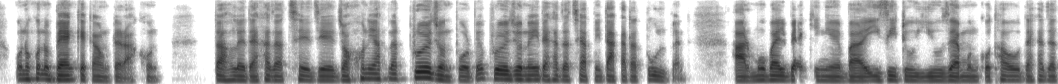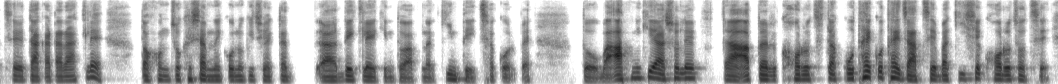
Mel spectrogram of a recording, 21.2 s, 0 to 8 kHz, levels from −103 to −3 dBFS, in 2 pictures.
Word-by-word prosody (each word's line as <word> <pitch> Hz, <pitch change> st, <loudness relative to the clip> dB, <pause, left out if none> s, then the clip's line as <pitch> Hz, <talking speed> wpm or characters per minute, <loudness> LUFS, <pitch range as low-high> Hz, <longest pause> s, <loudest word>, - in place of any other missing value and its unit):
কোনো, 120 Hz, 0 st, -1 dB
কোনো 135 Hz, -3 st, 0 dB
bank 110 Hz, 0 st, +7 dB
account-এ 90 Hz, -5 st, -3 dB
রাখুন। -, -, -11 dB, 0.6 s
তাহলে 100 Hz, 0 st, +1 dB
দেখা 95 Hz, +4 st, -2 dB
যাচ্ছে 95 Hz, +4 st, -3 dB, 0.2 s
যে 100 Hz, -, +2 dB, 0.2 s
যখনই 135 Hz, +8 st, -1 dB
আপনার 130 Hz, 0 st, -4 dB
প্রয়োজন 155 Hz, -9 st, +5 dB
পড়বে, 95 Hz, +5 st, -1 dB
প্রয়োজনেই 115 Hz, -3 st, +3 dB
দেখা 105 Hz, +2 st, -4 dB
যাচ্ছে 100 Hz, -, -4 dB
আপনি 95 Hz, -, -9 dB
টাকাটা 95 Hz, 0 st, -1 dB
তুলবেন। 105 Hz, -6 st, -5 dB, 0.6 s
আর 90 Hz, -, +6 dB
mobile 105 Hz, 0 st, +3 dB
banking-এ 95 Hz, -2 st, -3 dB
বা 90 Hz, -, +4 dB, 0.2 s
easy 100 Hz, +3 st, -1 dB
to 100 Hz, -, -2 dB, 0.3 s
use 95 Hz, -1 st, -3 dB
এমন 95 Hz, 0 st, -4 dB
কোথাও 100 Hz, +2 st, -2 dB, 0.2 s
দেখা 95 Hz, +2 st, -5 dB
যাচ্ছে 95 Hz, +2 st, -5 dB, 0.2 s
টাকাটা 90 Hz, 0 st, 0 dB
রাখলে 100 Hz, -, -2 dB, 0.5 s
তখন 110 Hz, -, -2 dB
চোখের 115 Hz, -3 st, -2 dB
সামনে 100 Hz, -3 st, +1 dB
কোনো 100 Hz, -1 st, -1 dB
কিছু 105 Hz, -, -7 dB
একটা -, -, -5 dB, 0.4 s
আ -, -, +5 dB, 0.2 s
দেখলেই 95 Hz, -3 st, +2 dB
কিন্তু -, -, -9 dB
আপনার -, -, -10 dB
কিনতে 115 Hz, -7 st, -4 dB
ইচ্ছা -, -, -5 dB
করবে। -, -, -7 dB, 0.6 s
তো -, -, 0 dB
বা -, -, +5 dB
আপনি 130 Hz, +6 st, -6 dB
কি -, -, +1 dB
আসলে 145 Hz, +4 st, +1 dB, 0.4 s
আ -, -, +9 dB
আপনার 115 Hz, -1 st, +2 dB, 0.2 s
খরচটা 120 Hz, 0 st, 0 dB
কোথায়, 160 Hz, +5 st, +4 dB
কোথায় 160 Hz, -3 st, +3 dB
যাচ্ছে 100 Hz, +4 st, +3 dB
বা 110 Hz, -, +3 dB
কীসে 125 Hz, -1 st, -1 dB
খরচ 115 Hz, -3 st, +2 dB
হচ্ছে 100 Hz, -, -5 dB
110 Hz, 170 wpm, -27 LUFS, 95-120 Hz, 0.6 s, আ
